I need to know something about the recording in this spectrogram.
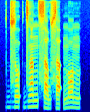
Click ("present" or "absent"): absent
